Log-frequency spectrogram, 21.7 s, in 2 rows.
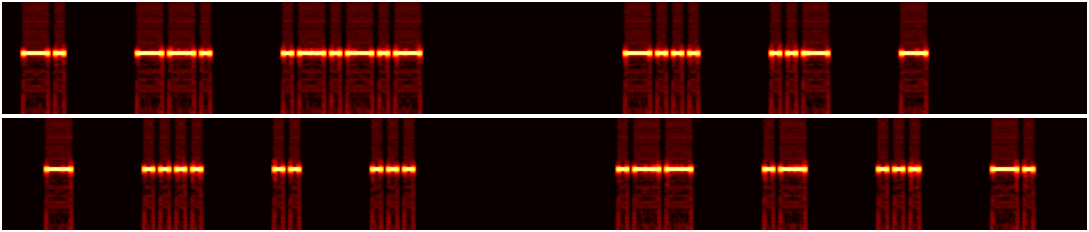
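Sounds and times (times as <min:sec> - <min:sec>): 
morse code at 5 wpm: 0:00.2 - 0:00.6, 0:01.4 - 0:02.1, 0:02.8 - 0:04.2, 0:06.2 - 0:07.0, 0:07.7 - 0:08.3, 0:09.0 - 0:09.3, 0:11.3 - 0:11.6, 0:12.3 - 0:12.9, 0:13.6 - 0:13.8, 0:14.6 - 0:15.0, 0:17.0 - 0:17.8, 0:18.5 - 0:18.9, 0:19.6 - 0:20.1, 0:20.8 - 0:21.2.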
